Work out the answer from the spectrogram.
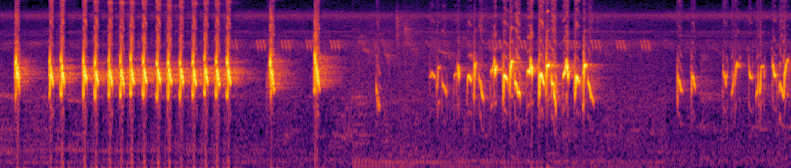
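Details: Wild sooty-headed bulbul singing in a fight, used as a lure: a fast run of about sixteen sharp repeated chips over two seconds, then bubbly, varied slurred whistled phrases.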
